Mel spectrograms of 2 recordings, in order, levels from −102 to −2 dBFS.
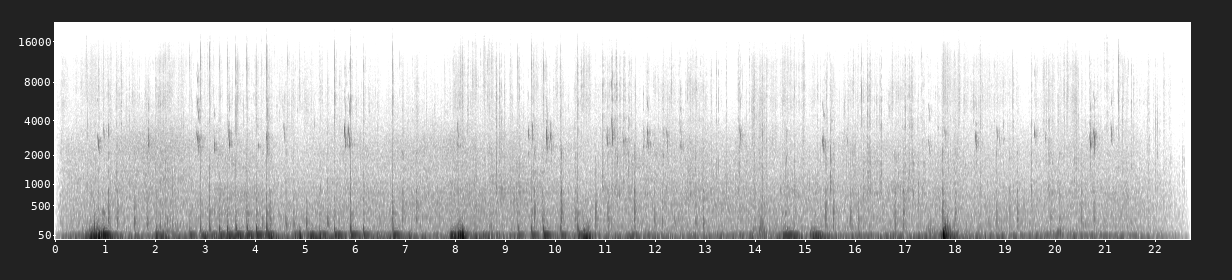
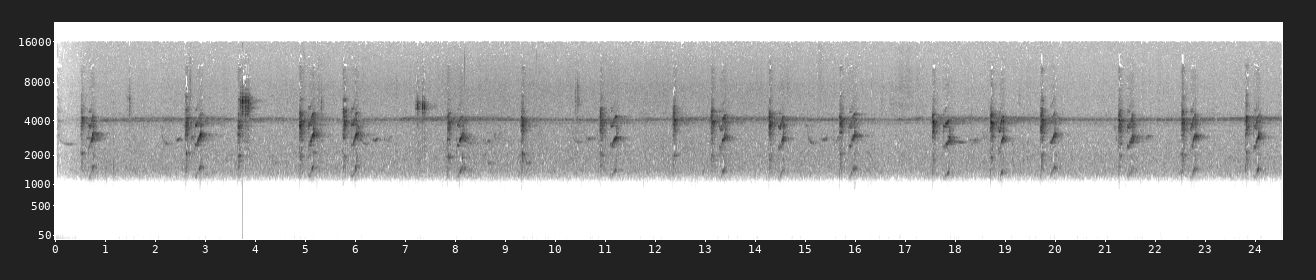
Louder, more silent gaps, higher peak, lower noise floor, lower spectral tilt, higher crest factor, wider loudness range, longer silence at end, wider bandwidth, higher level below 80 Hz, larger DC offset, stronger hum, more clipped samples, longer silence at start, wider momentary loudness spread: second, -34 LUFS vs -24 LUFS; neither; about the same, -2 dBFS vs 0 dBFS; first, -64 dBFS vs -50 dBFS; first, -7 dB/octave vs 12.5 dB/octave; about the same, 28 dB vs 30 dB; first, 19 LU vs 5 LU; first, 1.1 s vs 0 s; second, 3.8 kHz vs 16.5 kHz; first, -30 dBFS vs under -90 dBFS; neither; neither; neither; first, 0.2 s vs 0.05 s; first, 26 LU vs 18 LU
